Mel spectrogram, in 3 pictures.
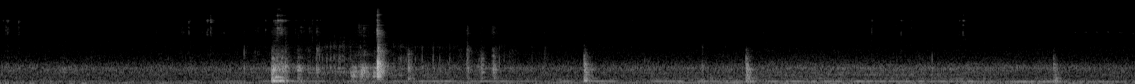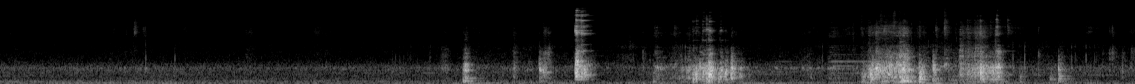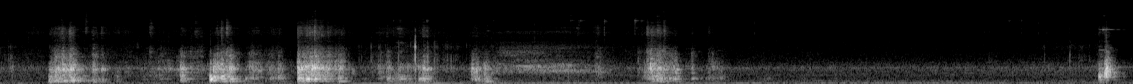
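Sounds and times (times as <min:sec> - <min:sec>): metal tools clinking and clattering: 0:17.1 - 0:29.9.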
